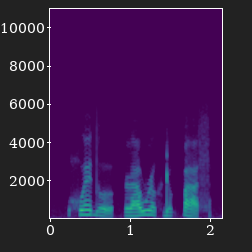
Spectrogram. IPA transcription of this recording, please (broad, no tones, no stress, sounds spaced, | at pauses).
χʷ ɛ d ɤ | ɭ a w ɭ ɤ x ɖ ɤ k͡p a s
